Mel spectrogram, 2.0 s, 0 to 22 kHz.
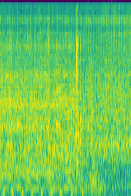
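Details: Euclid S7 scraper after sitting, in neutral, no fuel reaching the injectors yet, governor possibly stuck in shutdown; steady rhythmic cranking about eight chugs a second with no firing, cranks but won't start from fuel starvation.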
